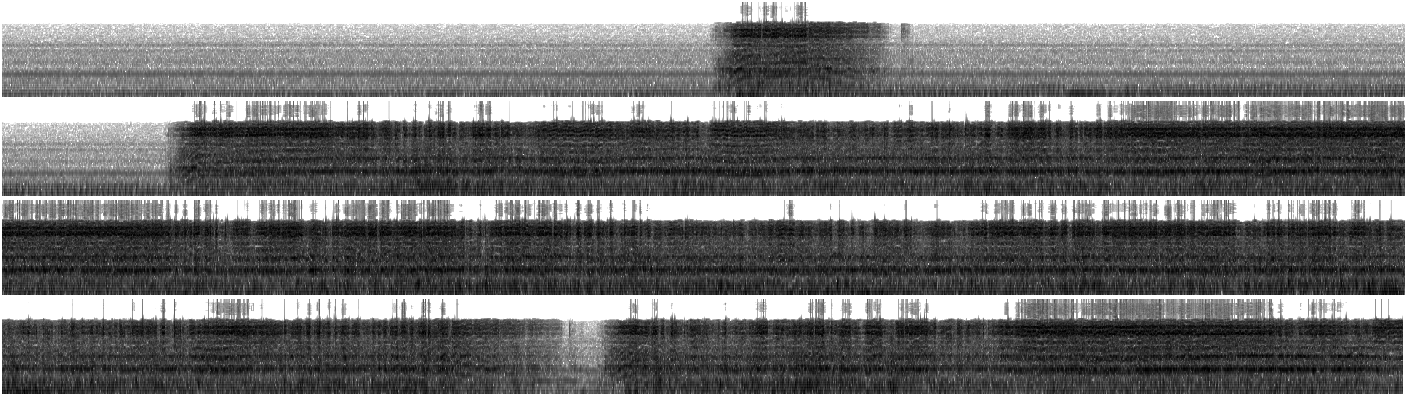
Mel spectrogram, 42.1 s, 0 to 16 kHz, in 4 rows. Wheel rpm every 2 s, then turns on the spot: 0, 0, 10, 30, 0, 0, 190, 220, 230, 230, 220, 220, 220, 220, 230, 230, 230, 120, 150, 230, 220.
none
